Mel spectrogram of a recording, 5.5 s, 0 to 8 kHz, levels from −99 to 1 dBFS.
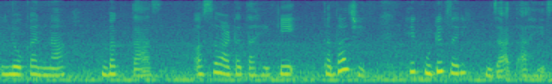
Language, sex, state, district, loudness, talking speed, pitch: Marathi, female, Maharashtra, Chandrapur, -19 LUFS, 130 wpm, 240 Hz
